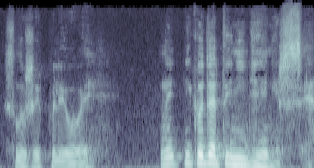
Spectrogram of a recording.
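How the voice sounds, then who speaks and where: Menacing, deep-voiced bandit chief Nikitsky. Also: male voice, very animated, dark tone. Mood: threatening persuasion. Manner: slow, threatening, coaxing. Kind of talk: radio play acting.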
